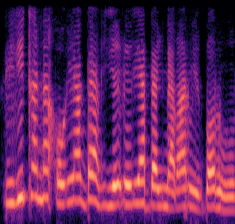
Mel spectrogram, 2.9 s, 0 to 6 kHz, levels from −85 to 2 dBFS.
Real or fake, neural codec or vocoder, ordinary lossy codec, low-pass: fake; codec, 16 kHz in and 24 kHz out, 0.6 kbps, FireRedTTS-2 codec; Opus, 64 kbps; 5.4 kHz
